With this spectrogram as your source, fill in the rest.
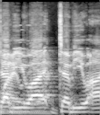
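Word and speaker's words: Wily: Wiley. That's right. It's pronounced Wiley, right?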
